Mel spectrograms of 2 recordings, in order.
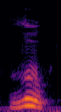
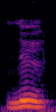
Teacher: the coda is a glottal stop in both cases but they are actually pronounced differently in that the back vowel of the latter word was fronted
